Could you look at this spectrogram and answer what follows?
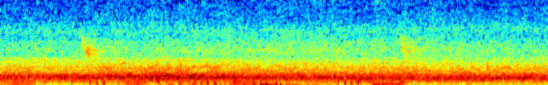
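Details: Male rock dove in a park, puffing out his throat while courting a female, gives low, rolling coos with a soft overtone, several phrases in a row. Brief high chirps of other small birds and a steady outdoor hum run behind.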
